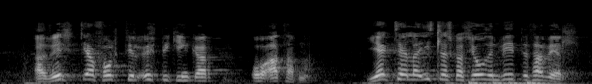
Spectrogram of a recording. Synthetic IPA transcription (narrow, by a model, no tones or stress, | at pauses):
a̰ðvɪr̥cafowl̥k̚t̪ʰɪlʏhpiciŋkaɾ | ɔɣaːt̪ʰhapna̰ | jɛɣt̪ʰɛːlaðist̪lɛnskaθjoːwðɪnvɪːt̪ɪθaðvɛːl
